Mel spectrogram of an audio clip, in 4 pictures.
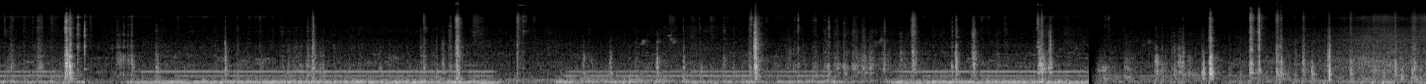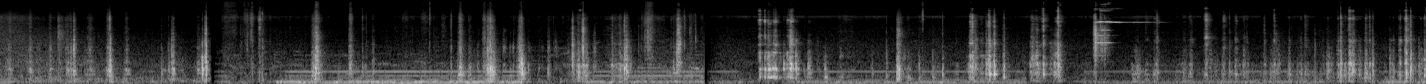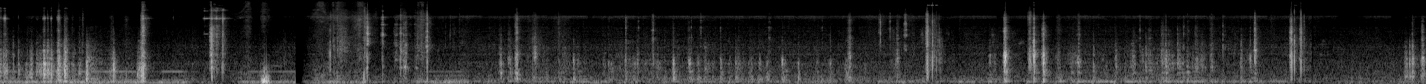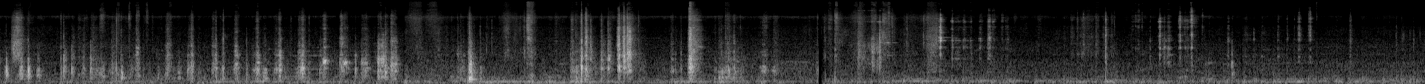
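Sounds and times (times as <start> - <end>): low steady hum: 0.0 - 35.5.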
